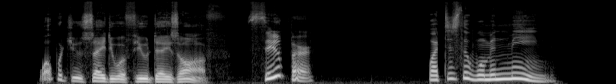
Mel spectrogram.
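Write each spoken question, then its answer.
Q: What does the woman mean?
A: She would love to have a few days off.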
